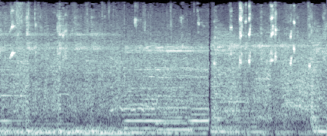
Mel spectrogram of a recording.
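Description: Arena music playing in a basketball arena over court noise, with a basketball bouncing on the hardwood. The sound breaks off abruptly about three-quarters of the way through and picks up again.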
